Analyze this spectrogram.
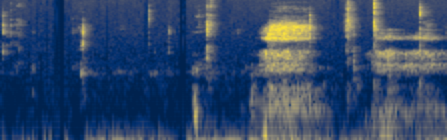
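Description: Faint clicks and soft rustling as a trading card is handled and slid into a clear plastic penny sleeve.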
